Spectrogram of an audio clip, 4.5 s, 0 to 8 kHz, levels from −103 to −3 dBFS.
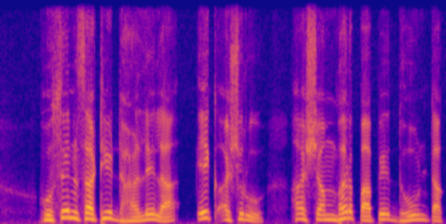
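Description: At 1.11 s the whole speech clip drops by about 4 dB in a single step: the voice and the background both get quieter at once, with no fade. That's the sound of a microphone volume stepped down, most likely the call software deciding the input was running too hot and cutting the device's input level in one move. Throughout, the audio runs through the call path, which tops out around 8 kHz.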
